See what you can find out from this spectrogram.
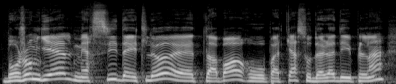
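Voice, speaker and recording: Quebecois guy hosting a podcast, highish voice, jokey and friendly with his guest. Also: over loud music. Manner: friendly, joking, quick laughs. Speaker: podcast host. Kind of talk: casual podcast interview.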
